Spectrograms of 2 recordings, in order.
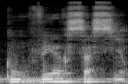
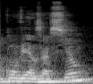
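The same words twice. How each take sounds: First: The middle consonant is an s sound. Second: The middle consonant is a z sound. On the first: The speaker calls it right. "c'est conversation" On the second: The speaker calls it wrong. "Ce n'est pas conversation"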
